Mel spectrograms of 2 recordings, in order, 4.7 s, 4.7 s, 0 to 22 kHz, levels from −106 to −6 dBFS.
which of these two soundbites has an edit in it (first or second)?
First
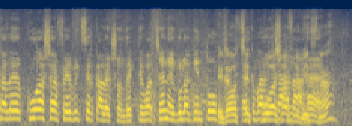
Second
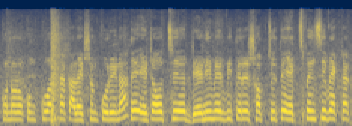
second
